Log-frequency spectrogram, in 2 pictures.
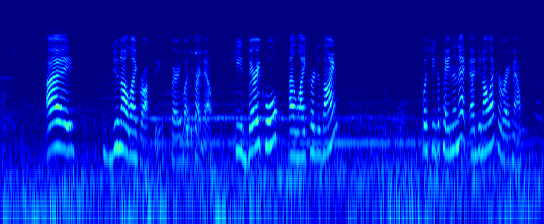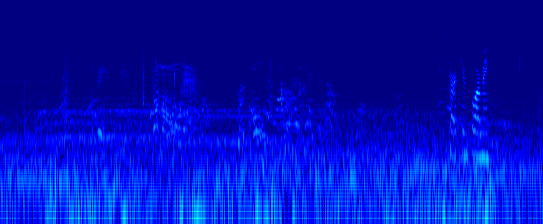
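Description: A young girl talks excitedly and close to a microphone.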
